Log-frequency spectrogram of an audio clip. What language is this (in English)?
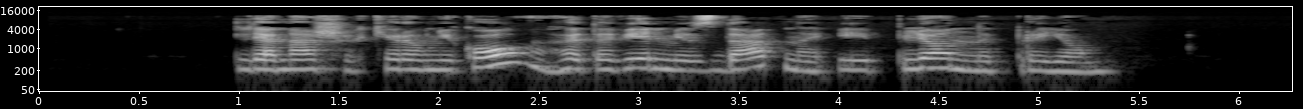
Belarusian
